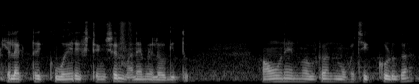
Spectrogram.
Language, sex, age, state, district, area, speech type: Kannada, male, 30-45, Karnataka, Chikkaballapur, urban, spontaneous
